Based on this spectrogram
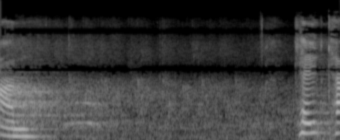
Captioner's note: crowd cheering and applauding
